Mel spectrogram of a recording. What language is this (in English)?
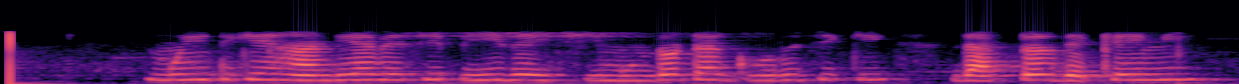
Odia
